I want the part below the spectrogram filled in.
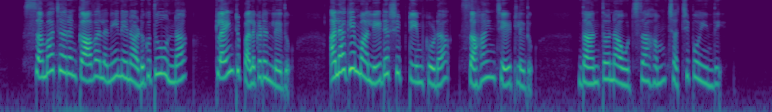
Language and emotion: Telugu, sad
